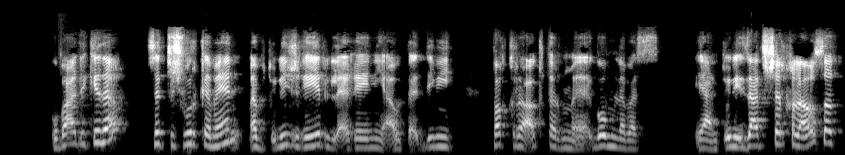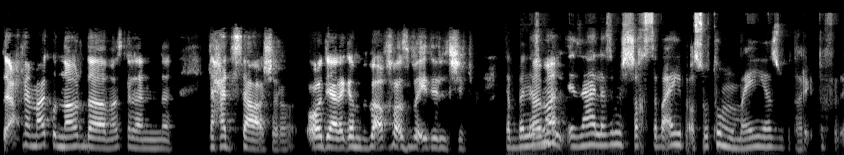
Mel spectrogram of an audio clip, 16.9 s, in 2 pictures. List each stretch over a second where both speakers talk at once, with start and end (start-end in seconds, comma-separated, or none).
none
